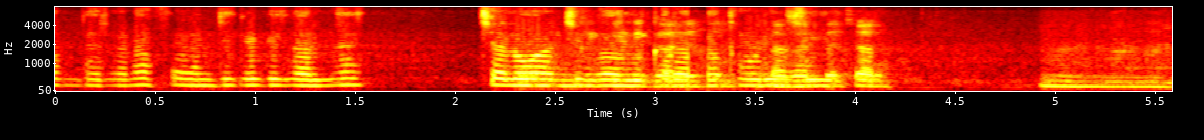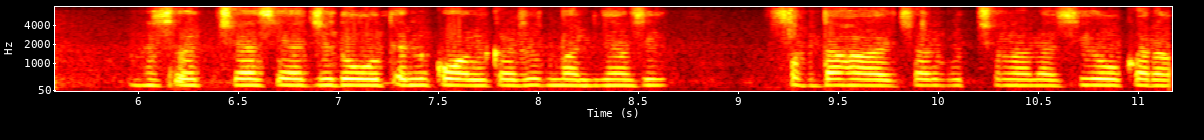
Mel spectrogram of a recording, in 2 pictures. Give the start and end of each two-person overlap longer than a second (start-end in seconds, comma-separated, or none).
2.3-3.9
